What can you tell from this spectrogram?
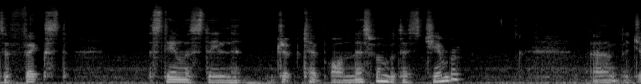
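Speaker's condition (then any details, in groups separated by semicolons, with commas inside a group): No condition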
